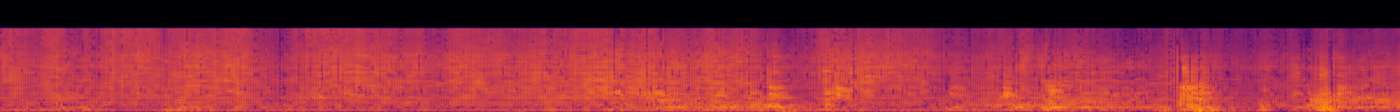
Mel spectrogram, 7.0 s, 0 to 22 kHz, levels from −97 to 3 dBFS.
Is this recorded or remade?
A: remade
